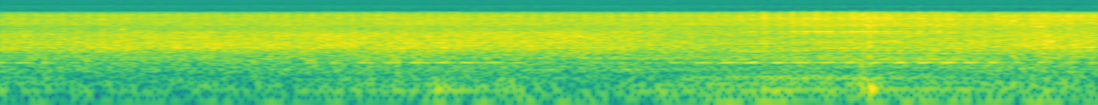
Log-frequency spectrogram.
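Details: A steady, low engine rumble from an idling vehicle on an evening safari drive, with no animal voices.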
